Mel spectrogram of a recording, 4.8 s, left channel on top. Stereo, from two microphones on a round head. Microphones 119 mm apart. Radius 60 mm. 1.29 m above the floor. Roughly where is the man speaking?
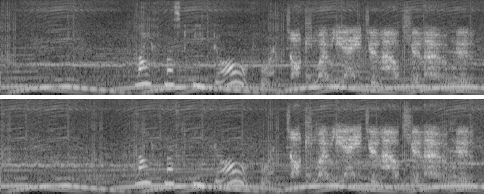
Left.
